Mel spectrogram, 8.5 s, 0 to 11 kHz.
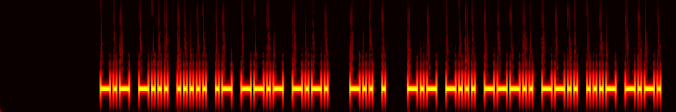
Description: Morse code, heard as a keyed tone, about 30 wpm, 700 Hz. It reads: KB5AQC DE KB8ZVC
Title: USA Callsign DE Callsign - 6 Characters - 30wpm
